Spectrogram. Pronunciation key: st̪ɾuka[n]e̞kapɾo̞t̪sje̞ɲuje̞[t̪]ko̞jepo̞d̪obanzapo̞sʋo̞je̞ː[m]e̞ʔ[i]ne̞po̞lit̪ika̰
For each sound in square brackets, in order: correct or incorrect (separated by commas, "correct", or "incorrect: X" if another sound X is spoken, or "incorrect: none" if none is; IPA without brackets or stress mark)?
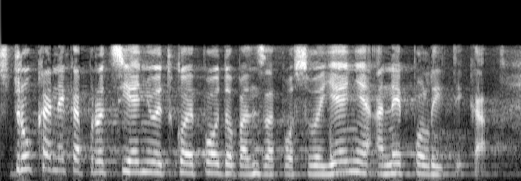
correct, correct, incorrect: ɲ, incorrect: a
